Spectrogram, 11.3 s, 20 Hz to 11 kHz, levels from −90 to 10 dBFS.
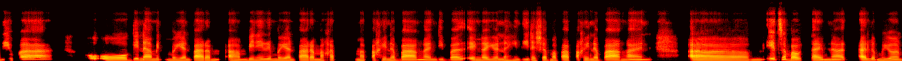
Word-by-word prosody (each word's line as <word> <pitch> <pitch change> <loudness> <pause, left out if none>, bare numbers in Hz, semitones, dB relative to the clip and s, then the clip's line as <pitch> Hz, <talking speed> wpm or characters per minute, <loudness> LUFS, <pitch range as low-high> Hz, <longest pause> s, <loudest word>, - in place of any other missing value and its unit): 'di 260 -1 -3
ba 170 -1 +3 0.5
oo, 210 -2 +3
ginamit 230 -2 +1
mo 210 - -9
'yan 190 -2 -3
para, 185 -1 +3 0.2
um, 180 -1 -2
binili 215 +4 -4
mo 225 -2 -5
'yan 190 0 -2
para 180 -1 +1
makap 180 +4 -5 0.3
mapakinabangan, 185 -3 -1
'di 190 - -9
ba? 175 -1 0
Eh, 195 - +1
ngayon 210 -1 -1
na 205 - -4
hindi 200 -2 -6
na - - -1
siya 210 +1 0
mapapakinabangan. 190 -2 +1 0.6
Um, 190 -3 +2
it's 275 +2 +4
about 195 -12 +4
time 175 -4 0
na 165 -1 -1 0.2
alam 235 +3 +3
mo 225 - -5
'yon? 180 0 -3
195 Hz, 165 wpm, -26 LUFS, 180-210 Hz, 0.6 s, it's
